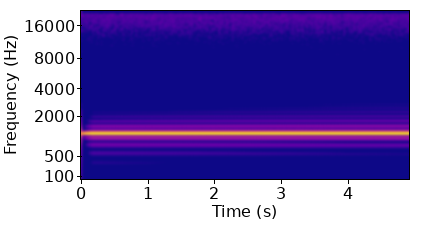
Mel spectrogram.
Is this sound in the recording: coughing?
no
